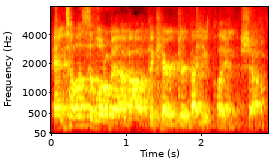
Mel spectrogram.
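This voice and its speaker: A young man hosting a casual interview show, upbeat and chatty, quick to laugh. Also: fairly high pitch, very animated, sharp tone, a little hiss or hum. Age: young adult. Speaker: talk show host. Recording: echoey room, mic at a distance.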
